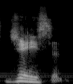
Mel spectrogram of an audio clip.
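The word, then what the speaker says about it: Jacen: i can confirm 100 all of them pronounced to jason it's jason i am 100 linking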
